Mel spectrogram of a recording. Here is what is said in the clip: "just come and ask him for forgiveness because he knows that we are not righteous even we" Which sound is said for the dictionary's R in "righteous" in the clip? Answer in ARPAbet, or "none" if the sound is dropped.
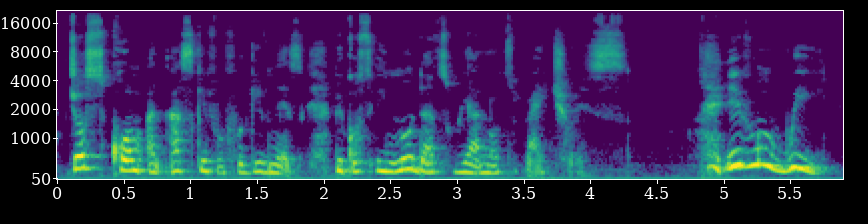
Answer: R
